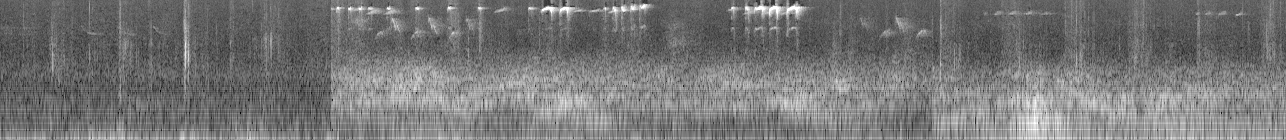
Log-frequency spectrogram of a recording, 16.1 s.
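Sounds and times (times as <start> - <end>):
small songbird chirping: 9.1 - 10.1.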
